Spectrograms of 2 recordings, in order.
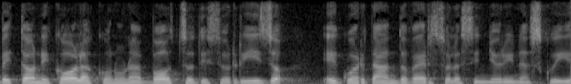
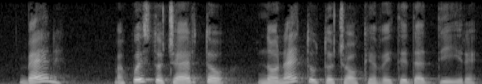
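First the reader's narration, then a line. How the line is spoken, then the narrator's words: Interrupting exclamation. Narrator (Italian): esclamò la signorina Price all'interruzione di Nicola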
